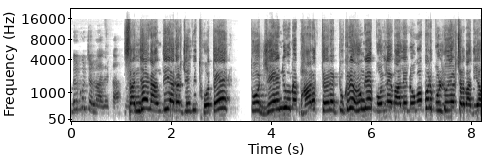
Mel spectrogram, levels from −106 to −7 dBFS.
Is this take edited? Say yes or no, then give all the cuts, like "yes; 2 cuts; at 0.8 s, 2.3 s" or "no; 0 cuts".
no; 0 cuts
